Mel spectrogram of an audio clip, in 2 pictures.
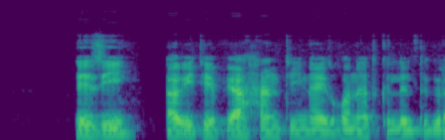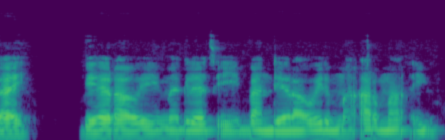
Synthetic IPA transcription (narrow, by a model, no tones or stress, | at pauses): ʔɨzi | ʔaβʔḭt̪ʰjo̞pʼjaħant̪ʰinajzɨxo̞nɐt̪kʰɨlːɨlt̪ʰɨɡɾaj | bɨhɾawimɐɡlɐt͡sʼḭband̪eɾawɔjd̪ɨmːa̰ʔa̰ɾmaʔɨ̰jːu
